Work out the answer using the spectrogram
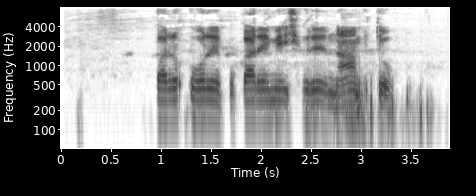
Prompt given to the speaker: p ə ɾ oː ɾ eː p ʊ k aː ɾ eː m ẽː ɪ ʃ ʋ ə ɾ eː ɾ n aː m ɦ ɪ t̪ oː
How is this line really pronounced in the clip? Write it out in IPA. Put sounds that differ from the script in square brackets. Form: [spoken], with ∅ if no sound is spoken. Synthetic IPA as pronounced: p ə ɾ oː ɾ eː p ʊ k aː ɾ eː m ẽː ɪ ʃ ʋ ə ɾ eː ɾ n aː m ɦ ɪ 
